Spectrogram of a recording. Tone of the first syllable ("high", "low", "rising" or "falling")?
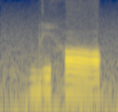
low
